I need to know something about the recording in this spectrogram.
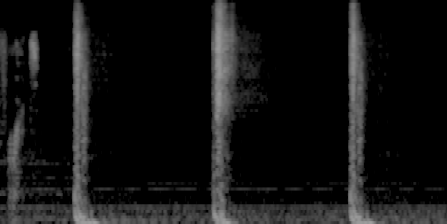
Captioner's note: loud pounding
